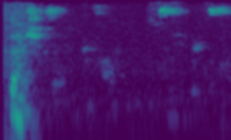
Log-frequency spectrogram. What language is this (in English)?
Swahili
